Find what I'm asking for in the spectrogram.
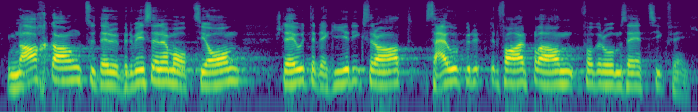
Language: Swiss German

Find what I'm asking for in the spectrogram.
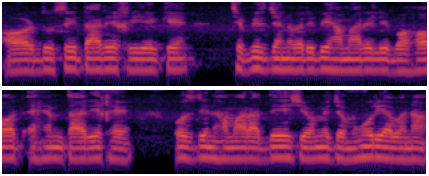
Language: Urdu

